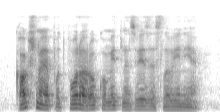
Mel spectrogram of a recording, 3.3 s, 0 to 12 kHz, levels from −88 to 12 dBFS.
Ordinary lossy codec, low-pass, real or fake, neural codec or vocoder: none; 7.2 kHz; real; none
